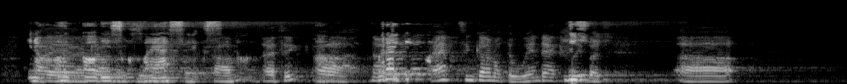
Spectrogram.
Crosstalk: present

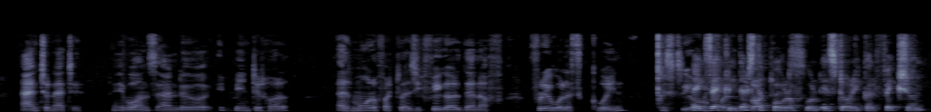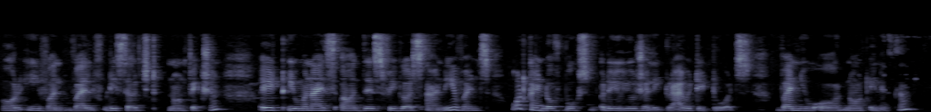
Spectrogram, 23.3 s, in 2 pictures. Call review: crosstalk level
present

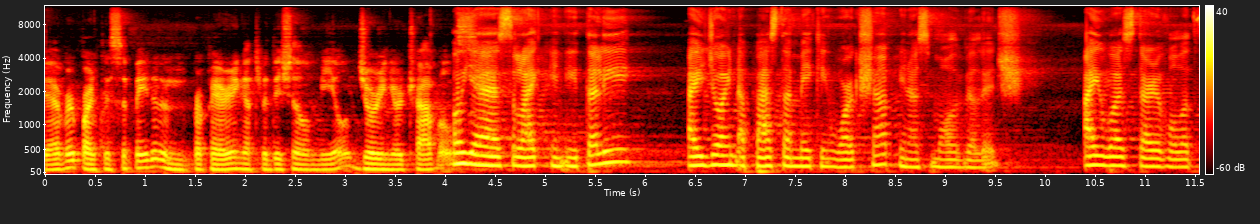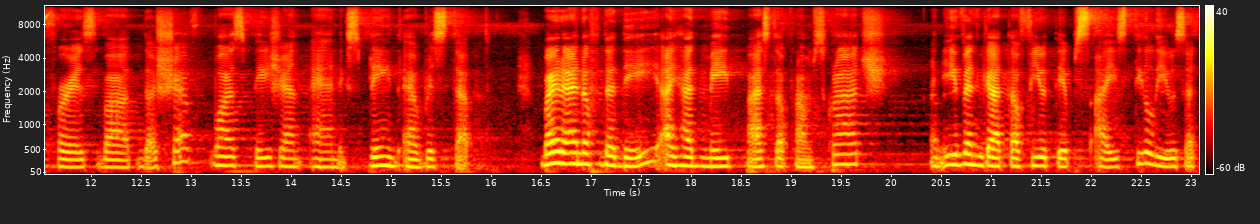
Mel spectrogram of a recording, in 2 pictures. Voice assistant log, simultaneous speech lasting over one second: none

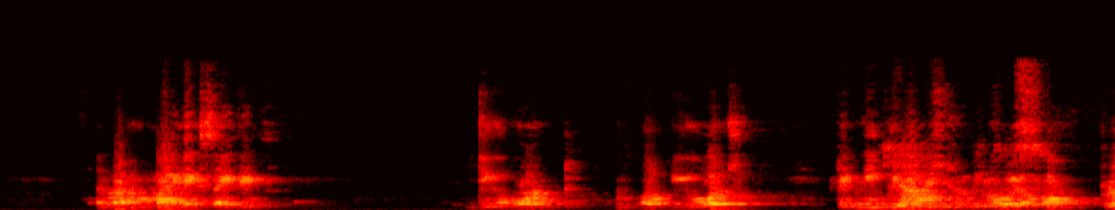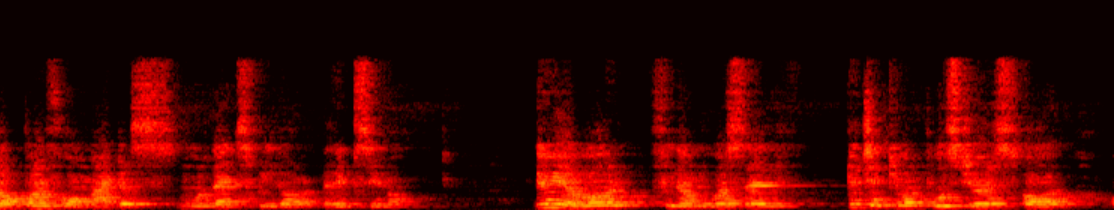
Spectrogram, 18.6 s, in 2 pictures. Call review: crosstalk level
present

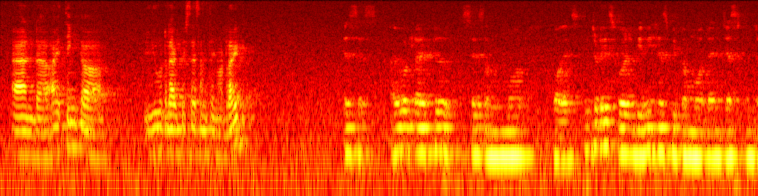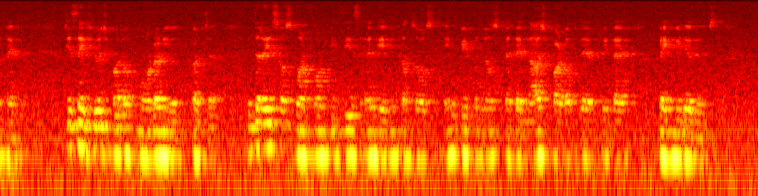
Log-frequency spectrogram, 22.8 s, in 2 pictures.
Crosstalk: none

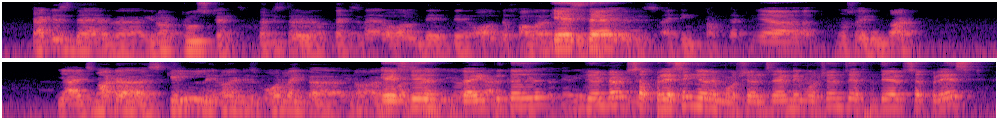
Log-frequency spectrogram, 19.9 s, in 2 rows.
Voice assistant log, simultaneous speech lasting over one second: present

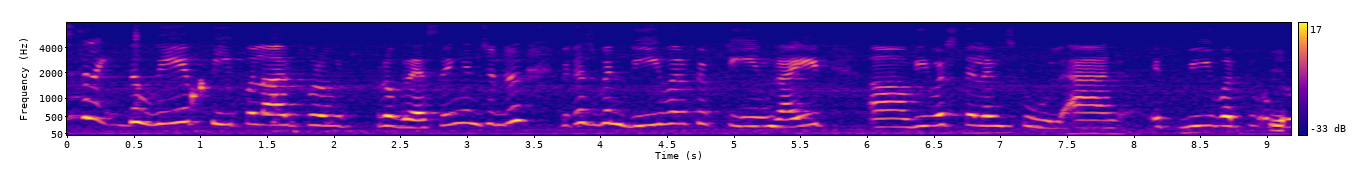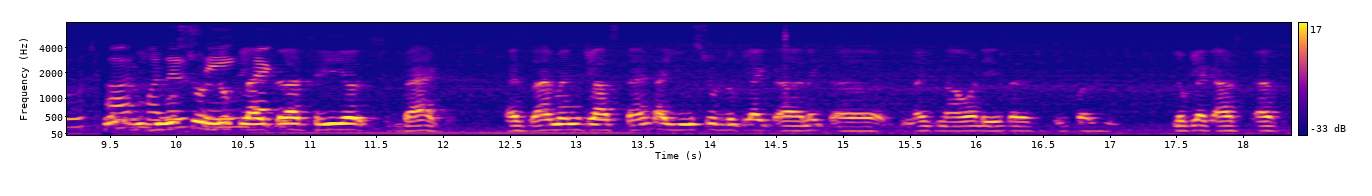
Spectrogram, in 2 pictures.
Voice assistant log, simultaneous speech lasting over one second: present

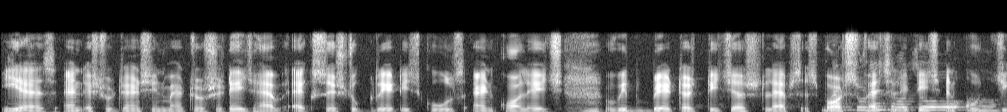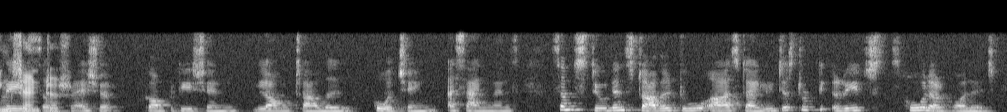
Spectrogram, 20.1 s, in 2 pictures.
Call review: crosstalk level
present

